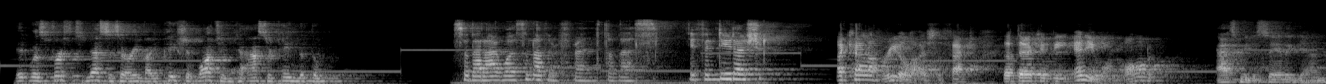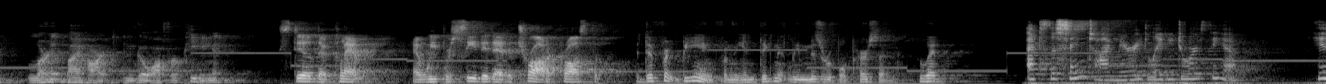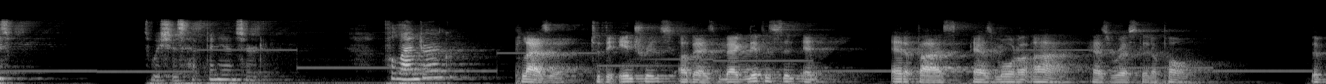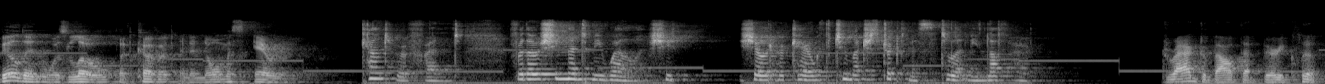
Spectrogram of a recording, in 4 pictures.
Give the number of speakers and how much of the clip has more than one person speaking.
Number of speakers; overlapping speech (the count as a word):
seven, no overlap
